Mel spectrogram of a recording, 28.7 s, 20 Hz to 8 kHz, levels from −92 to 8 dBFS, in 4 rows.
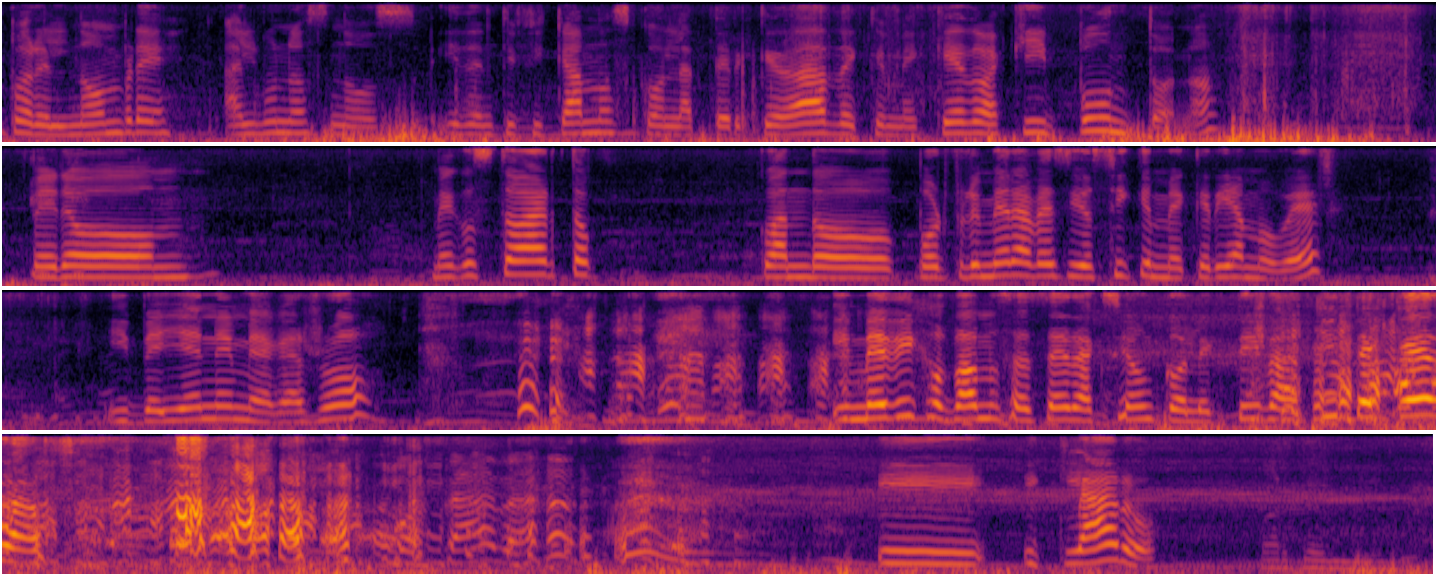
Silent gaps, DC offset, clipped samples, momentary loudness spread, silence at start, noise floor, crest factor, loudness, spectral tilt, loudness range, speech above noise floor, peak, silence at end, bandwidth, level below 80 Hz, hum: none; under 0.1%; under 0.1%; 19 LU; 0 s; -52 dBFS; 26 dB; -25 LUFS; -2.5 dB/octave; 15 LU; 27 dB; 0 dBFS; 0 s; 7.8 kHz; -42 dBFS; none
